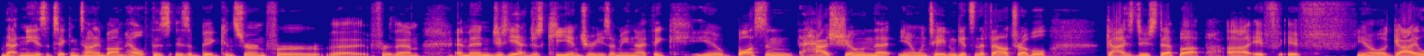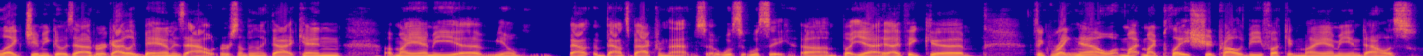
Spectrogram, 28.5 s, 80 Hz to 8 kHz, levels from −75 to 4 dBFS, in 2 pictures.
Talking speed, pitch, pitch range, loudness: 215 wpm, 100 Hz, 95-115 Hz, -21 LUFS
